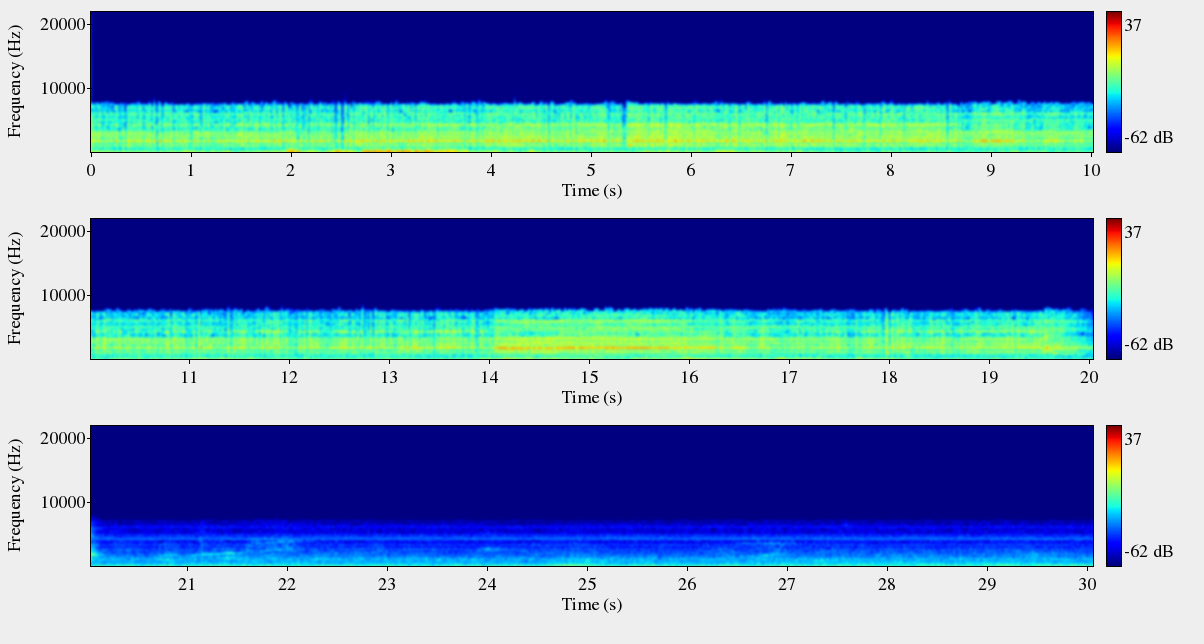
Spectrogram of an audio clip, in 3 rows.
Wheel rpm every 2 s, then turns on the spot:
160, 160, 160, 160, 160, 170, 160, 160, 170, 140, 10, 0, 0, 0, 0.
none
